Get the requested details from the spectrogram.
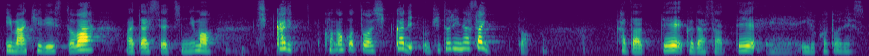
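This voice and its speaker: A woman pastor preaching a sermon earnestly, stressing key phrases loudly and letting her phrase endings fall soft and quiet. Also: medium pitch, expressive, moderate pace. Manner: earnest, emphatic preaching with sudden loud stresses.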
